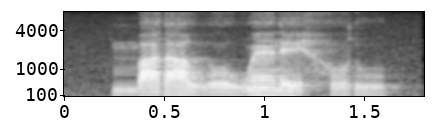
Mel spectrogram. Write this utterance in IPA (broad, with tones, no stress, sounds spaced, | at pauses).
m a˧ ɾ a˧ w o˧ w ɛ̃˦ ɾ e˧ h o˨ ɾ u˧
